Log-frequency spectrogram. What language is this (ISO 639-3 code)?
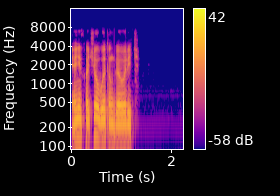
rus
